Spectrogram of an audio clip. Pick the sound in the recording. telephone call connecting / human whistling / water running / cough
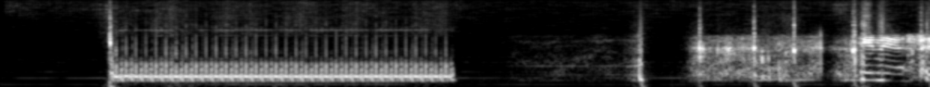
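telephone call connecting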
